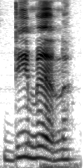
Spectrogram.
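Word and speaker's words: D.Min.: But notice when you say demon, the accent is on the D, and when you say demon, the accent is on the min.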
